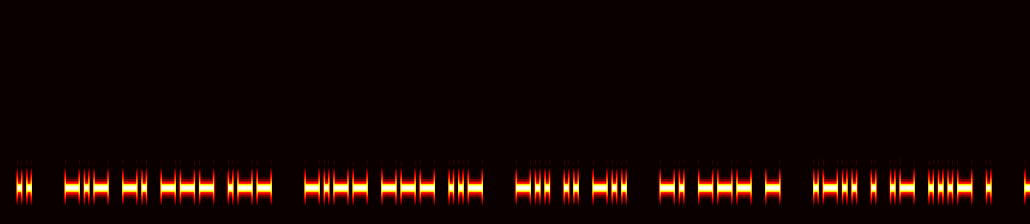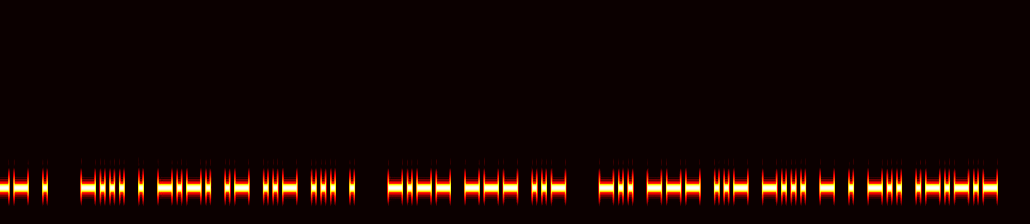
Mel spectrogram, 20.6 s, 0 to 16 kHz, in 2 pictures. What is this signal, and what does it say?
Morse code, heard as a keyed tone, about 25 wpm, 600 Hz. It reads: I KNOW YOU DID NOT LEAVE ME BECAUSE YOU DOUBTED.
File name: the old man and the sea part 1 25wpm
